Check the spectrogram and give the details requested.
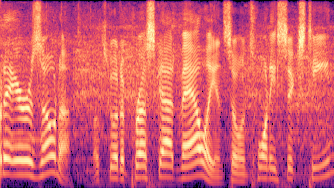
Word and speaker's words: Prescott: after about 10 years they said let's go to arizona let's go to prescott valley and so in 2016 it was the northern arizona suns the arizonians pronounce it prescott oh okay my bad i know i had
